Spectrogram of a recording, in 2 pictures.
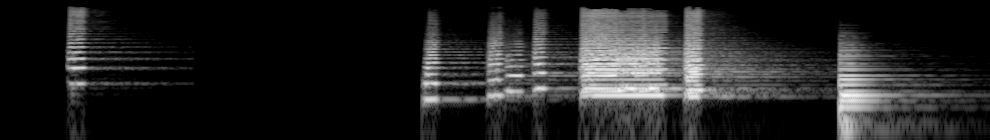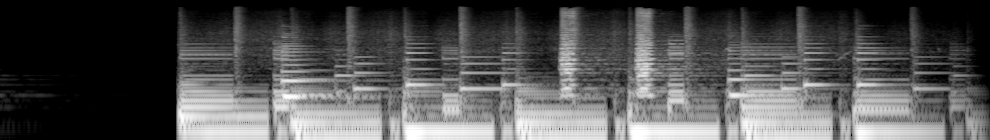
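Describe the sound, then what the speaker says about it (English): Brass voice on a Yamaha Tyros keyboard, bright horn-like stabs and short phrases separated by silences, then a sustained run of punchy chords over a low bass line, clear and close. "And then a brass sound at the top."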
